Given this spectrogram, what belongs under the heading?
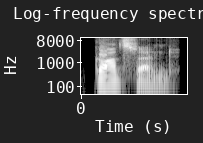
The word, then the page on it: godsend: American English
